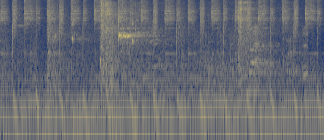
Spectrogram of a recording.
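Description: Background electronic music with a steady beat. Two sharp sounds about one and two seconds in, and a brief high squeak just after the second, come through beneath it.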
